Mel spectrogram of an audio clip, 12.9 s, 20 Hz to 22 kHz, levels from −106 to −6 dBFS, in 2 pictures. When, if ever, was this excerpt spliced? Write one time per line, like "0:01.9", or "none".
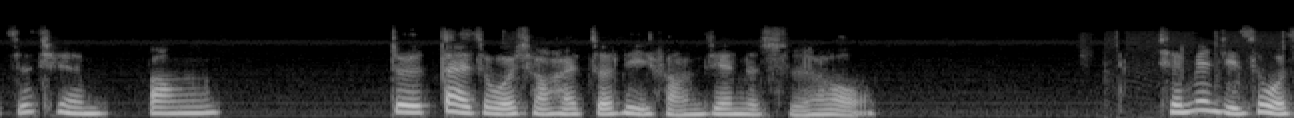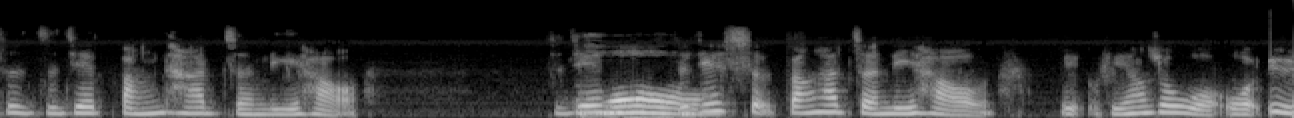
none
